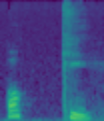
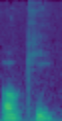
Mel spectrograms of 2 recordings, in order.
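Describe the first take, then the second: First: The middle consonant is held and prolonged. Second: The middle consonant is short, not held. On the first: The speaker calls it right. "dije occhi" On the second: The speaker calls it wrong. "no dije oki"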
